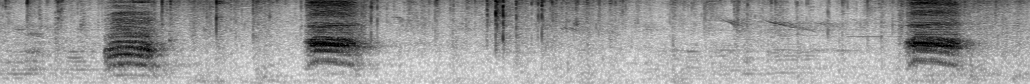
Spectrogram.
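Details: Several crows attacking food, giving three loud, harsh, hoarse caws, the first two about a second apart and the last after a three-second pause, over quiet background rustle.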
